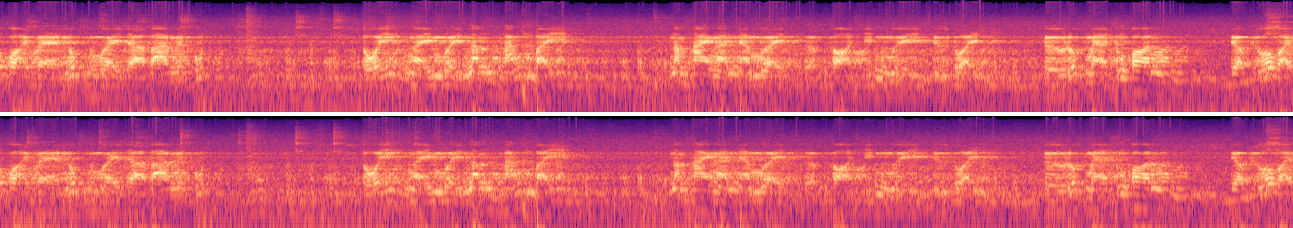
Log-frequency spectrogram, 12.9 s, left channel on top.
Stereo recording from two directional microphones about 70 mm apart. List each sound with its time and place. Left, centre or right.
0.1 s radio: left
3.6 s radio: left
6.7 s radio: left
10.4 s radio: left
12.3 s a sound: left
